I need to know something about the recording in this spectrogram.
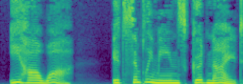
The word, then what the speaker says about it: Oíche Mhaith: Well, if you hear the phrase Oíche Mhaith, pronounced like Iha wa, it simply means good night in the Irish language, also known as Gaeilge.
